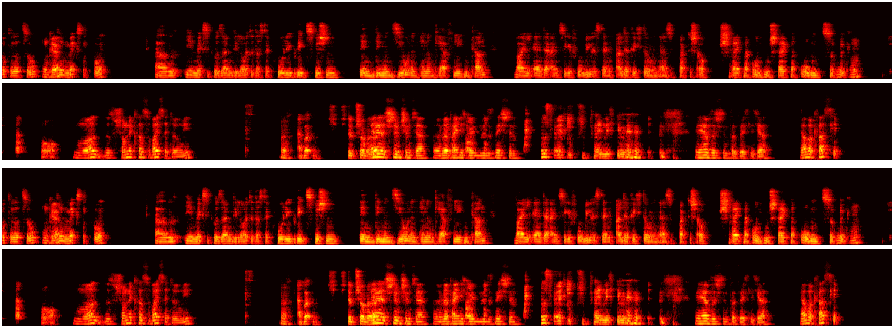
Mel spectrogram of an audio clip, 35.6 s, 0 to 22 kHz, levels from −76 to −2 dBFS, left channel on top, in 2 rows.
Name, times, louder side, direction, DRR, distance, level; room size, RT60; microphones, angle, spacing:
voice 1, 0.0-0.7 1.1-1.6 1.8-2.0 3.1-6.7 7.2-9.7 10.2-14.0 14.4-16.9 18.1-18.2 22.7-22.8 23.7-25.3 27.1-27.2 28.2-28.3 28.6-30.3, right 3 dB, 35° right, 1 dB, 0.4 m, -31 dB
voice 2, 0.8-1.2 17.0-17.1 18.6-18.9 19.2-21.5 23.4-23.6 25.2-28.1 29.7-29.8 30.3-30.6 30.9-33.1 33.8-34.4, left 1 dB, ahead, -2 dB, 0.9 m, -30 dB
2.5 x 2.3 x 4.0 m, 0.28 s
head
